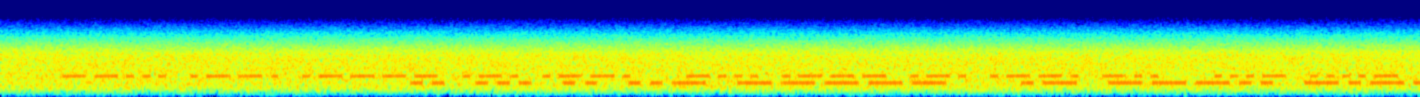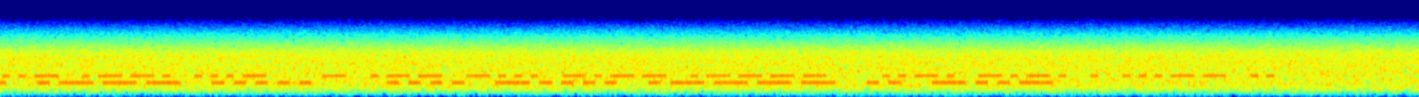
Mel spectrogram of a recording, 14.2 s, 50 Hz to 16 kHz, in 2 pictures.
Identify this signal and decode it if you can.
Morse code, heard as two keyed tones, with heavy radio static. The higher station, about 30 wpm, 790 Hz: 7P1RP BJRPD V4UPV TWBY1 FCE3I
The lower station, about 22 wpm, 500 Hz: ISIU0 A8CJ5 H61IX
